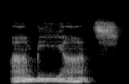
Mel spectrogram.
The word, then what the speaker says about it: ambiance: eye on those eyes there is an i in the middle of this word ambiance that is a noun and the i in ambiance is making a long e sound as an ambiance ambiance tricky to spell the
